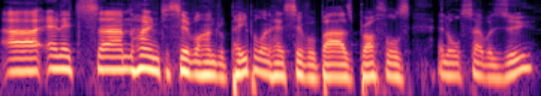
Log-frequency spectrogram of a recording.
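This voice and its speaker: Hosting a podcast over a call from home, an Australian man keeps the chat comedic and casual, teasing with mock seriousness. He talks at medium pitch and normal speed, and the sound is studio quality without echo.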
